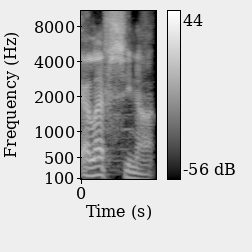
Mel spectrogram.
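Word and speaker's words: Ελευσίνα: But Greeks do not pronounce the Upsilon like a U. It's usually like an F. So it's or a Y, if anything. So It's Eleusina, and so that was my understanding of it.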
